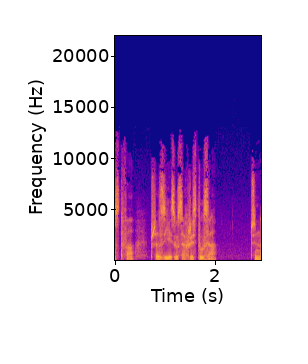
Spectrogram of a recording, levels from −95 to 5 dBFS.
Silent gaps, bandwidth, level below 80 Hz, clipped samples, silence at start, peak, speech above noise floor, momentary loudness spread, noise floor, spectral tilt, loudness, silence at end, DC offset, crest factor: none; 13 kHz; -52 dBFS; under 0.1%; 0 s; -4 dBFS; 36 dB; 9 LU; -53 dBFS; -2.5 dB/octave; -15 LUFS; 0 s; under 0.1%; 14 dB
